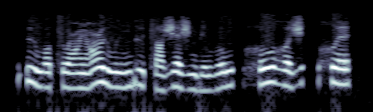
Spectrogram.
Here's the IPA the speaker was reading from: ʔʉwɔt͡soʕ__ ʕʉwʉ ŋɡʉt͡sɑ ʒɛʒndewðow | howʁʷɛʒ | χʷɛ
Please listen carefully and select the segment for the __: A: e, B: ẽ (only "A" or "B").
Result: B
